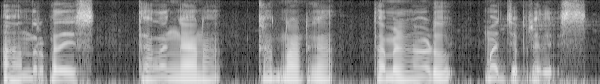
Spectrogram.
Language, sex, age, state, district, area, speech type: Telugu, male, 60+, Andhra Pradesh, East Godavari, rural, spontaneous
